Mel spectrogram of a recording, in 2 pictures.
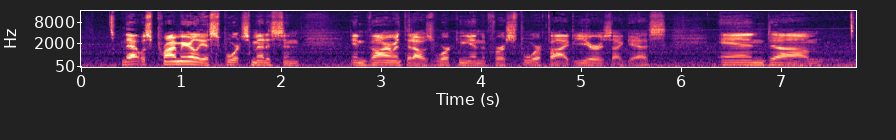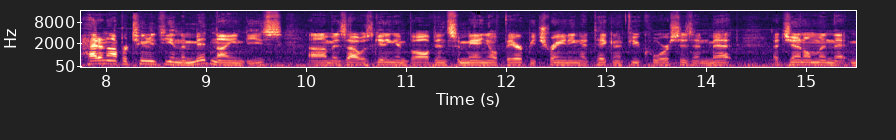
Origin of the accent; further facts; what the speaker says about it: Delaware, United States; also born or lived in Oak Ridge, Tennessee / Nashville, Tennessee; So I grew up majority of my, I guess, middle school and high school years in Delaware, attended the University of Delaware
